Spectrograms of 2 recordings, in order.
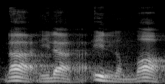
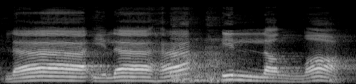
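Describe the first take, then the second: First: It is said fast with a short la. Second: It is said slowly with a long la.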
